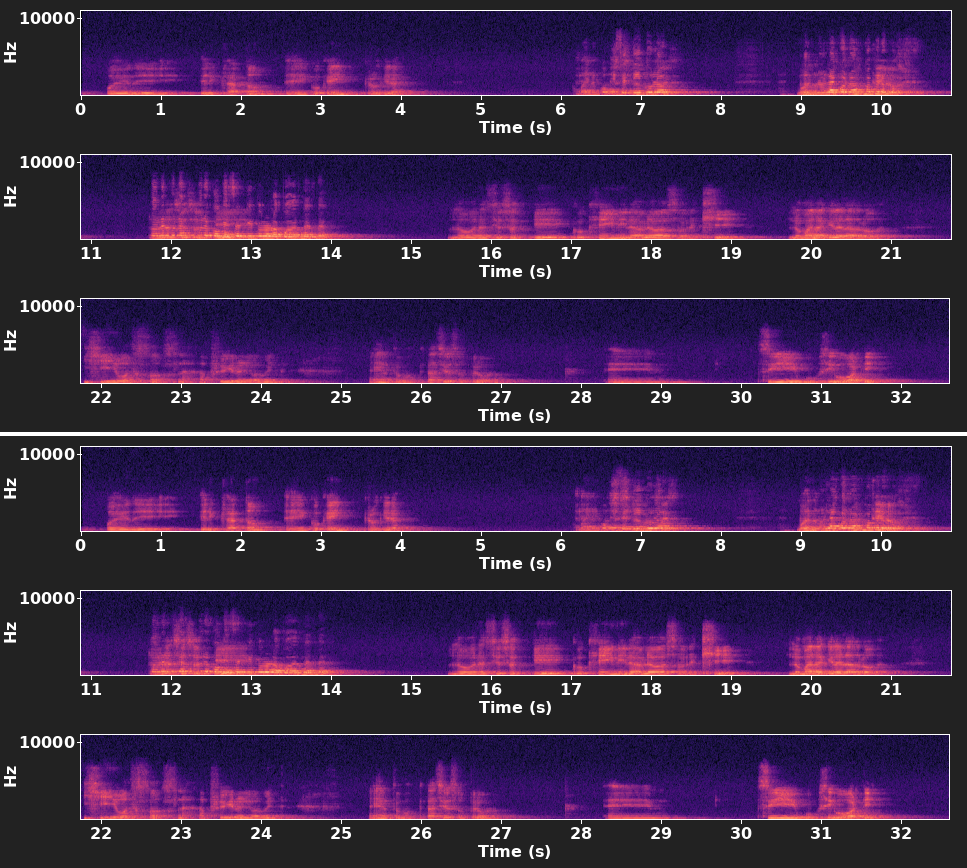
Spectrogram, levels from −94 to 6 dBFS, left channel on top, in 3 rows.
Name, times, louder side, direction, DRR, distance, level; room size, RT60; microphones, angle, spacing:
voice 1, 0.3-4.0 6.2-7.3 8.9-9.2 9.6-10.2 11.7-13.0 15.5-19.0 19.7-20.9 21.8-24.7 25.3-27.0 27.8-27.9 28.3-29.1 30.2-31.7, equal, 65° right, 2 dB, 1.2 m, -26 dB
voice 2, 6.1-7.4 8.7-10.3 11.7-14.0, left 1 dB, 35° left, 3 dB, 1.0 m, -20 dB
16.0 x 6.8 x 2.5 m, 1.3 s
head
